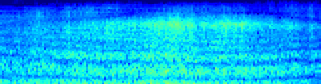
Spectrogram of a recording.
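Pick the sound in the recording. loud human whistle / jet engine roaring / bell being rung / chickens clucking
jet engine roaring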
